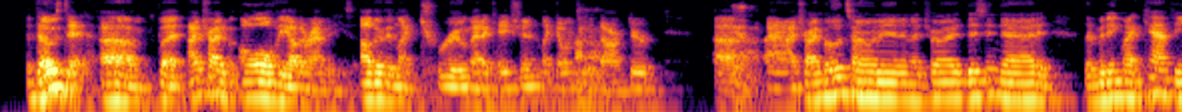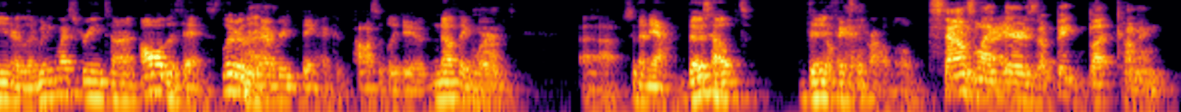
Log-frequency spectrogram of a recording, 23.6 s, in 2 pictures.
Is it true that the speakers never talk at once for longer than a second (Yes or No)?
Yes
